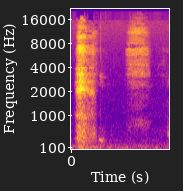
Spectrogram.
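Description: An infant gives two short, hissy nasal sniffs, a playful imitation of being sick.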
